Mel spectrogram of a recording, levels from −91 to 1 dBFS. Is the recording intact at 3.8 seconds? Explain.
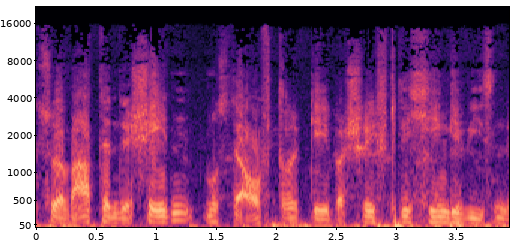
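No. At 3.8 seconds the speech is still running about 6.4% slow and roughly 114 cents flat, a little over a semitone, from 1.67 s until it snaps back at 3.82 s. This is a drift correction step, likely clock-matching software abruptly lowering the playback rate to rebalance its buffer.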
